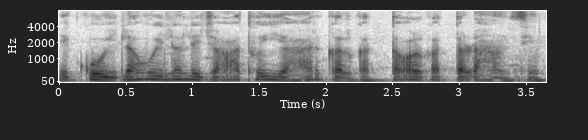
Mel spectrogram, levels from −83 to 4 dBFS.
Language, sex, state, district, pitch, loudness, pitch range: Chhattisgarhi, male, Chhattisgarh, Sarguja, 115 Hz, -19 LUFS, 105-125 Hz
